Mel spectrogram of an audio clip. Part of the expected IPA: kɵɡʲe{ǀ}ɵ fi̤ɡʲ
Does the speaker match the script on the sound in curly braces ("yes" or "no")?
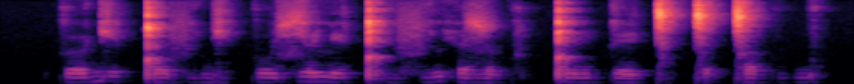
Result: no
